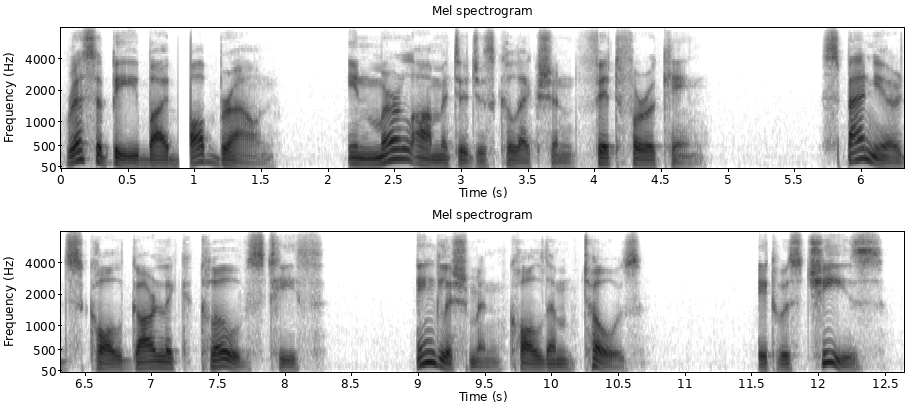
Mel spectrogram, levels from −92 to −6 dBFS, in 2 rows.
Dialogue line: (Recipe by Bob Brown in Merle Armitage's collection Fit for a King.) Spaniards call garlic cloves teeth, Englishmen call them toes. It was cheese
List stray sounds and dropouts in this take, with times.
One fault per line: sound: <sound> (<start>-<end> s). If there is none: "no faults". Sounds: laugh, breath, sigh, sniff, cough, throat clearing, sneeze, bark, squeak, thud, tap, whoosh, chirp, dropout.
sound: dropout (0.9-1.0 s)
